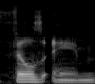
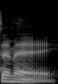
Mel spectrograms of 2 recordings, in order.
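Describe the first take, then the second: First: The name is said with an 'l' sound. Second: The name is said without an 'l' sound. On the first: The speaker calls it wrong. "I've always read it as Phil's aim" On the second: The speaker calls it right. "So you're right"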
